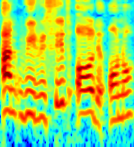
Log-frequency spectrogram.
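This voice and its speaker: Measured Cameroonian woman on a panel. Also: a little high. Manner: measured, recounting. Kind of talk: studio panel discussion.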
